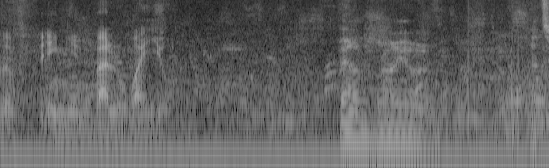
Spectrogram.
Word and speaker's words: Val Royeaux: Val Royeaux. That's how you pronounce it. Good people of Val Royeaux, hear me.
